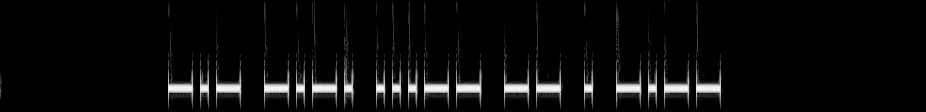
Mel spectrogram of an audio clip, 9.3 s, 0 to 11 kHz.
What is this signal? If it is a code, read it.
Morse code, heard as a keyed tone, about 15 wpm, 700 Hz. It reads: KC3MEY
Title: USA Call Signs - 6 Characters - Repeated 3x - 15wpm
